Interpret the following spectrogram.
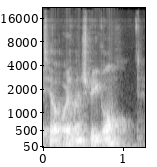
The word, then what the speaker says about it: Till Eulenspiegel: So if you've never heard Till Eulenspiegel's Merry Pranks, that's how you say it, Till Eulenspiegel, go check it out on YouTube.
